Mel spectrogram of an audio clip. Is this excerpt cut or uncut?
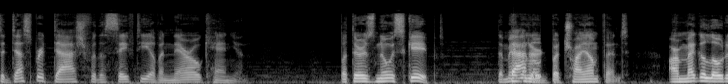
cut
